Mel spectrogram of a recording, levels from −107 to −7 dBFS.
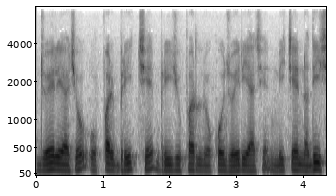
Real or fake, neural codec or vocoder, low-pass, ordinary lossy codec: fake; codec, 24 kHz, 0.9 kbps, WavTokenizer, medium speech release version 2; 7.2 kHz; none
